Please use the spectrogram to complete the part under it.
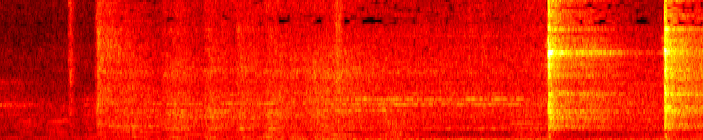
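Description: A Maruti Swift that has a pulling problem is cranked and starts up, the starter whirring into a mid-pitched running engine that settles toward idle, with someone talking over it and a couple of sharp knocks.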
